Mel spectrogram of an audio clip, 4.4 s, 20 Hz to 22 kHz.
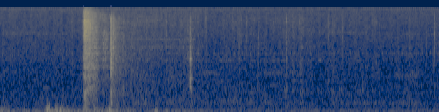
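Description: A single shot from a Diana 34 Classic break-barrel spring-piston air rifle: one sharp crack about a second in, followed at once by a second, weaker crack and a couple of faint clicks.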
